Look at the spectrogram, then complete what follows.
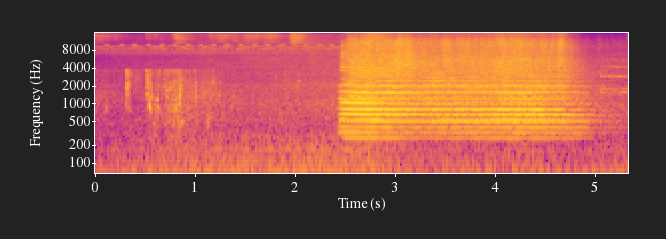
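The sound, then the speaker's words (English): A few soft splashes of a paddle dipping into water, then a loud, sustained train horn blares for a couple of seconds before cutting off, with a low rumble underneath. “Ash wood is used in baseball bats, boat paddles, railroad ties, and other products”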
